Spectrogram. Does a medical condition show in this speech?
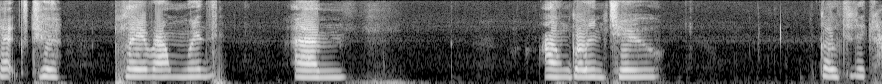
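Yes: cerebral palsy.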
